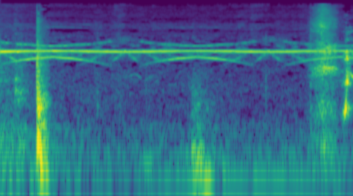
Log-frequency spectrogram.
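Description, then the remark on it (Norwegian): A continuous high-pitched electronic alarm from a robotic lawnmower facing a moose beeps steadily with a slight warble, joined by a few soft thumps and rustles in the background. “Og alarmen som går, det, det er gressklipperen som, som sier ifra.”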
